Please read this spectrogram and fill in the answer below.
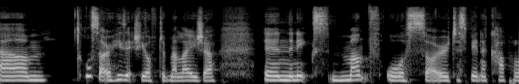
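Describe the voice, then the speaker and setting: Monotone, flat intonation marks this fairly quick speech in a New Zealand accent, captured in a very clean recording with a silent background and a dry, close sound with no echo. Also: woman. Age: 40s. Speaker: leadership trainer. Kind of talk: casual monologue.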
